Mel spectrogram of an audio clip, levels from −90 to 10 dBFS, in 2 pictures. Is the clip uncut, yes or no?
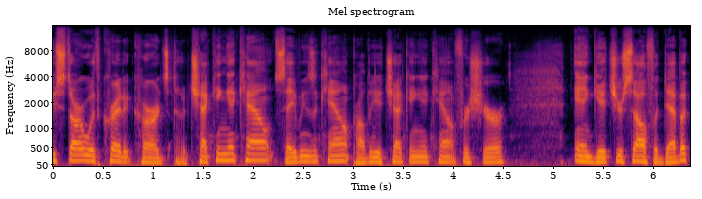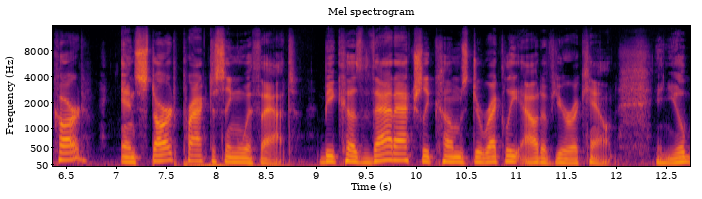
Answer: no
